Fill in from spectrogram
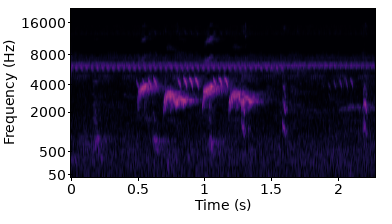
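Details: Chinese hwamei in a cage for two months, morning song practice: a brief cluster of three or four bright slurred whistled notes over a steady high whine.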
